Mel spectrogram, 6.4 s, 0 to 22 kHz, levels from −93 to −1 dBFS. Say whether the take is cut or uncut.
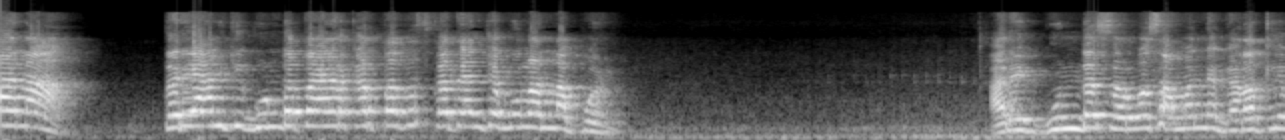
uncut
